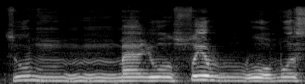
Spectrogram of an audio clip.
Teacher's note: Sad yang kasrah ini dia telah terpengaruh dengan ra yang tebal.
